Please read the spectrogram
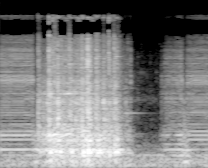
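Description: Singer electric sewing machine running a short burst of stitching, starting about half a second in and lasting under a second, over a steady hum.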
